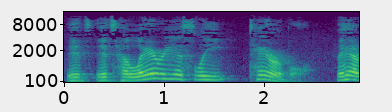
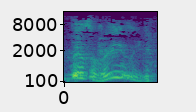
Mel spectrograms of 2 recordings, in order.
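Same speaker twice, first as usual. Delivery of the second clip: laughing; 6 semitones higher than usual. Real, not acted.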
